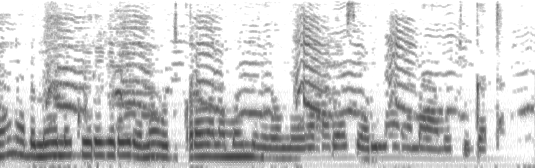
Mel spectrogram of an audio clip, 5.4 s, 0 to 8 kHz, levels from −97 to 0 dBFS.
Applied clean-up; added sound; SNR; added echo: classical method spectral subtraction.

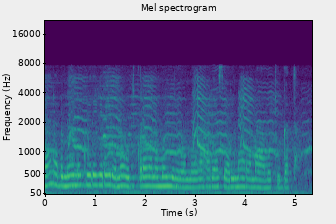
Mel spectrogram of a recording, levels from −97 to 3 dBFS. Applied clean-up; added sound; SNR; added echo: none; Gull, seagull; 10 dB; none.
